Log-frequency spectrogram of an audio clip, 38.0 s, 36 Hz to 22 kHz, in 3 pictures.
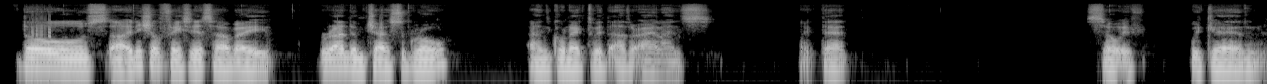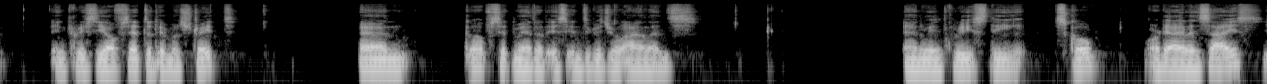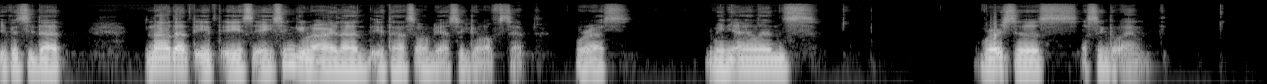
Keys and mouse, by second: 20.2 F9, 33.9 F9.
